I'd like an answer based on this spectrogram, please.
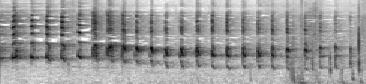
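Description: A person laughing in a rapid, high-pitched cackle of short repeated bursts, about six a second, with a couple of dull thumps near the end.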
